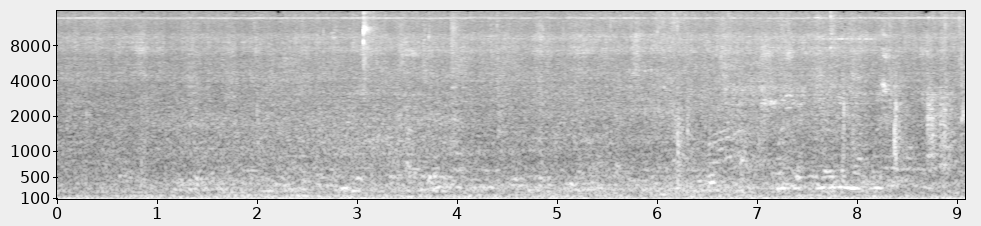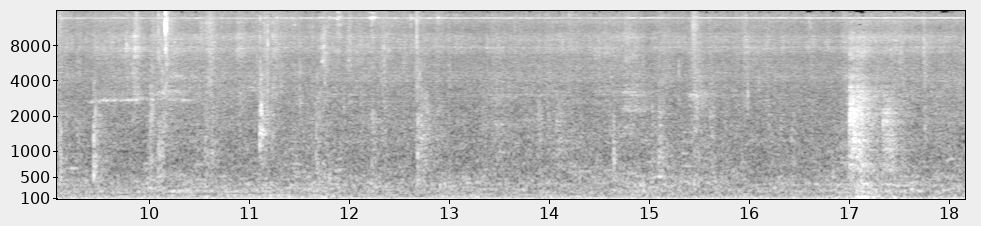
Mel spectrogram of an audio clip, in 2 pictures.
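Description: A crowd murmurs quietly in a large room.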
